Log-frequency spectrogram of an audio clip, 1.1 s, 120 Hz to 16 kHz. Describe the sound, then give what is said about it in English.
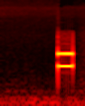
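A short mobile phone keypad tone beeps, from pressing the keys 5 and 4, clear against a faint low background hum with no talking. “Do you want to give me a high five on your phone?”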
